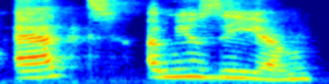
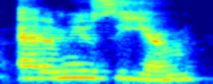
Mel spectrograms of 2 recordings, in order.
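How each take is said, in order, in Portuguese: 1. Cada palavra é falada separadamente, com um T claro. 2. As palavras se juntam; o T soa como uma batida rápida.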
